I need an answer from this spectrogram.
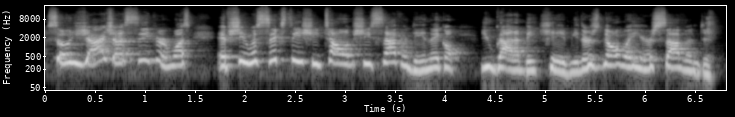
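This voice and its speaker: High-voiced, brisk and fairly bright, this seventy-something woman is a podcast co-host. She chats casually, spinning stories and dropping in playful asides.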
